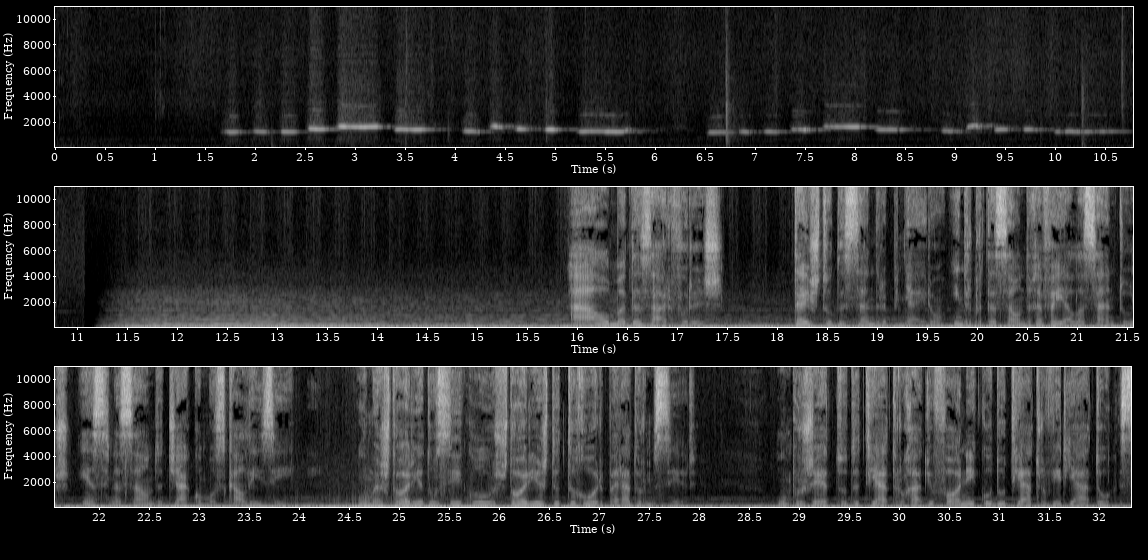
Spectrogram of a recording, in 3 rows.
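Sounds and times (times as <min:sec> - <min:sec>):
young man whistling a lilting melody while walking away at night: 0:01.7 - 0:10.8
loud dense sustained sound: 0:11.2 - 0:32.3
speech: 0:16.4 - 0:17.6, 0:18.2 - 0:24.0, 0:24.6 - 0:28.0, 0:28.8 - 0:32.3.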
